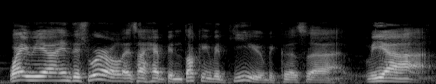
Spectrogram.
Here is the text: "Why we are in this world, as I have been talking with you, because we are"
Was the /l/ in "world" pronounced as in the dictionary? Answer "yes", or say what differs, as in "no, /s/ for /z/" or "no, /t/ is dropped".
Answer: yes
